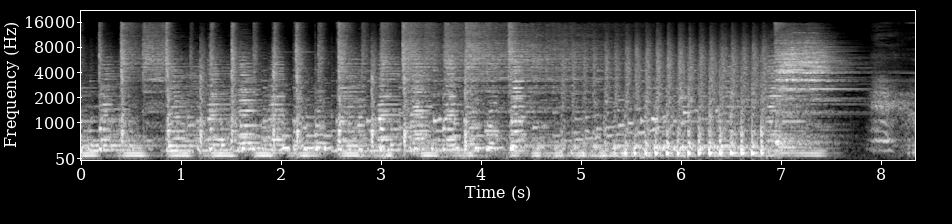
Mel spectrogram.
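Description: Russian folk-instrument ensemble of domras, balalaikas, accordion and drum kit playing the last bars of a piece. A fast, driving strummed rhythm with drums gives way about four seconds in to a long held tremolo chord with a rising run under it. It ends on a bright final hit and stops about seven and a half seconds in.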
